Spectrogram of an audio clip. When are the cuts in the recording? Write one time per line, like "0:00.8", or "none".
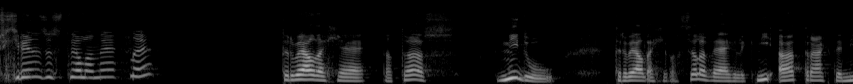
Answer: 0:01.3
